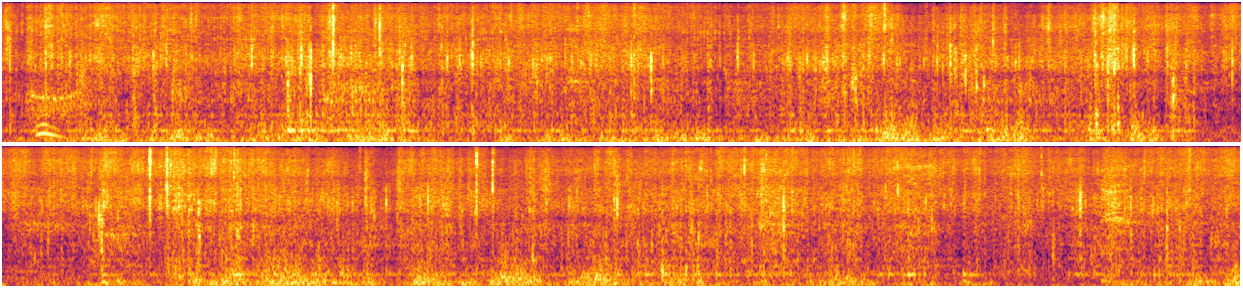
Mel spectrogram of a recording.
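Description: Wind buffeting the microphone of a riding mountain biker, over the rumble of tyres on a dirt trail and scattered clicks and knocks from the bike rattling over bumps.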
